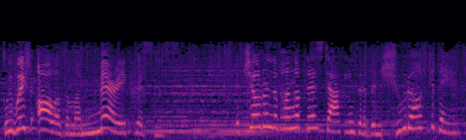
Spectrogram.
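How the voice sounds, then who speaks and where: A woman's voice: sits high, animated, normal speed. A woman giving sentimental scripted narration in 1950s radio style. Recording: dull old radio recording, music behind.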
